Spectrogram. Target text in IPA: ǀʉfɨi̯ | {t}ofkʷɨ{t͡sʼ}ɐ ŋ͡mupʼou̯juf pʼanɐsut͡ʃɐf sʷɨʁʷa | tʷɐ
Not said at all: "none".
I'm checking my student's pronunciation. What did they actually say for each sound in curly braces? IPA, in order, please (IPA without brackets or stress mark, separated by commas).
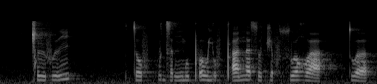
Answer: t, d͡z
